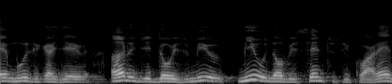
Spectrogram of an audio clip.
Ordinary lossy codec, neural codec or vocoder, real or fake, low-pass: none; none; real; 7.2 kHz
